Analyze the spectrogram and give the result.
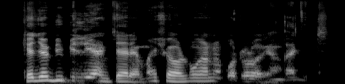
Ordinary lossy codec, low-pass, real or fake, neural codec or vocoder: none; none; fake; vocoder, 44.1 kHz, 128 mel bands, Pupu-Vocoder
